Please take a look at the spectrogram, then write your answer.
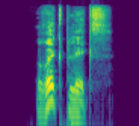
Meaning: genitive singular of Rückblick
- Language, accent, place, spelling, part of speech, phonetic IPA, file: German, Germany, Berlin, Rückblicks, noun, [ˈʁʏkˌblɪks], De-Rückblicks.ogg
